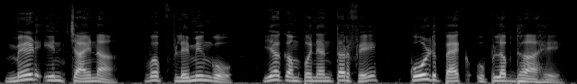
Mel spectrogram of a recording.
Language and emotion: Marathi, neutral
